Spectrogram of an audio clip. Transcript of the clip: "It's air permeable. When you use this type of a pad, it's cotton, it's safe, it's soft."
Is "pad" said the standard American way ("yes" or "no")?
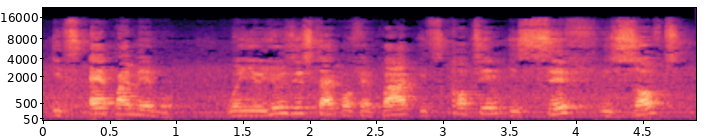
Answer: no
